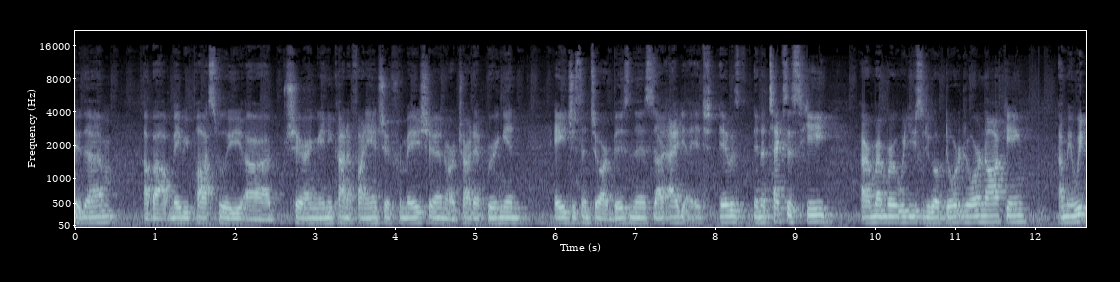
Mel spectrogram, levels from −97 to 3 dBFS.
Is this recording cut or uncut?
cut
